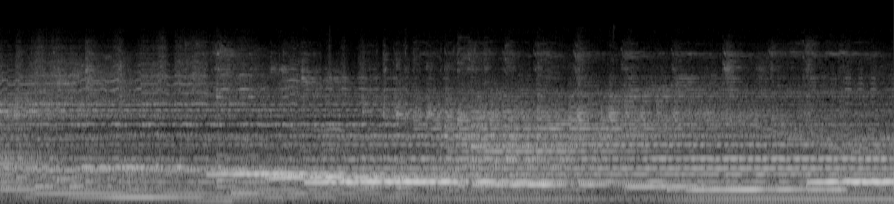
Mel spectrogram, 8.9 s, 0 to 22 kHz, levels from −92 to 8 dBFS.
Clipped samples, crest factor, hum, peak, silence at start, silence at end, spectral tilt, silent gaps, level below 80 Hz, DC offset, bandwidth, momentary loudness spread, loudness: under 0.1%; 12 dB; none; -12 dBFS; 0 s; 0 s; -6.5 dB/octave; none; -50 dBFS; under 0.1%; 9 kHz; 10 LU; -24 LUFS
